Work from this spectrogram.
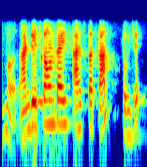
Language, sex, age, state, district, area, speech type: Marathi, female, 45-60, Maharashtra, Nashik, urban, conversation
